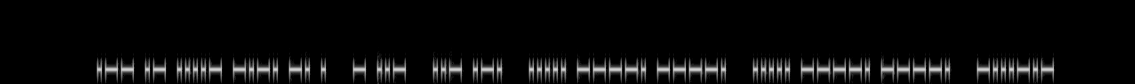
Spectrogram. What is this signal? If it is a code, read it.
Morse code, heard as a keyed tone, about 30 wpm, 690 Hz. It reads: WA4CNE TU UR 599 599 <BK>
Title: SOTA QSO Practice 30wpm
